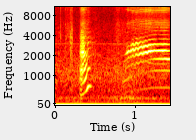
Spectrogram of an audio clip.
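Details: A neighbour's domestic cat, recorded September 18, 2013, during a bout of non-stop meowing. A short, sharp chirp is followed by a longer, higher, slightly wavering meow. Nearby, a woman speaks softly to the cat.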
